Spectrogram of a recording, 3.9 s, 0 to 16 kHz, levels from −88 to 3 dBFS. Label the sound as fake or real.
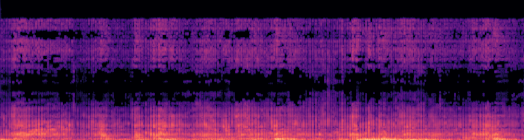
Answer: fake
